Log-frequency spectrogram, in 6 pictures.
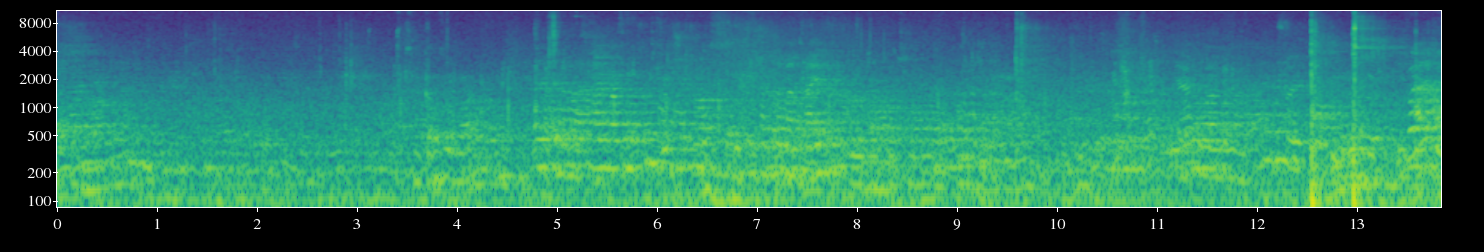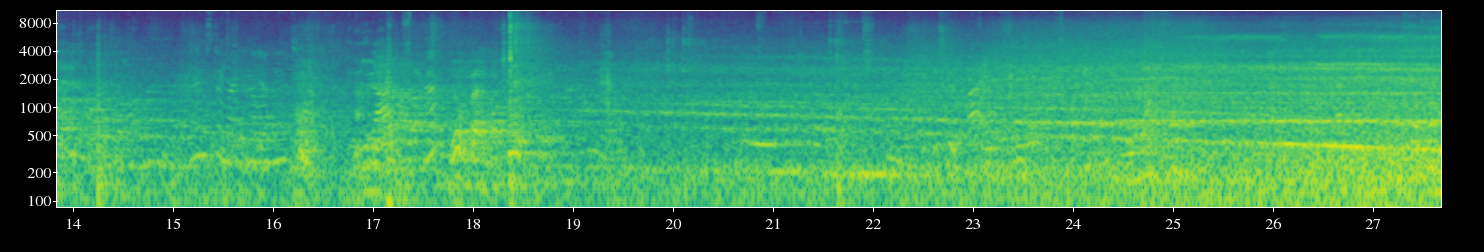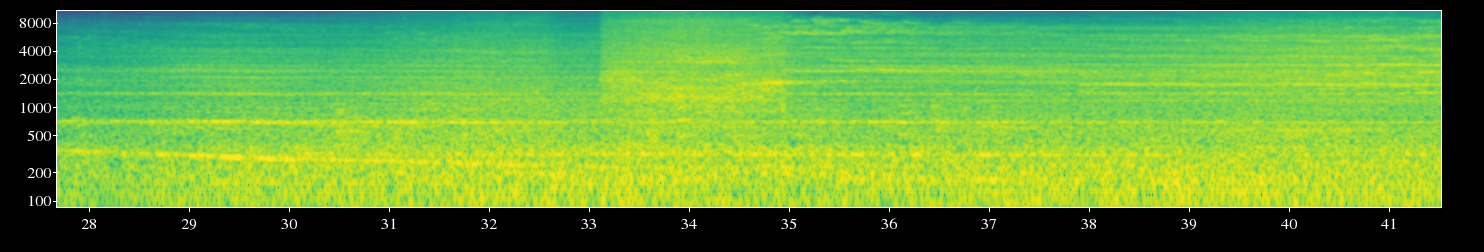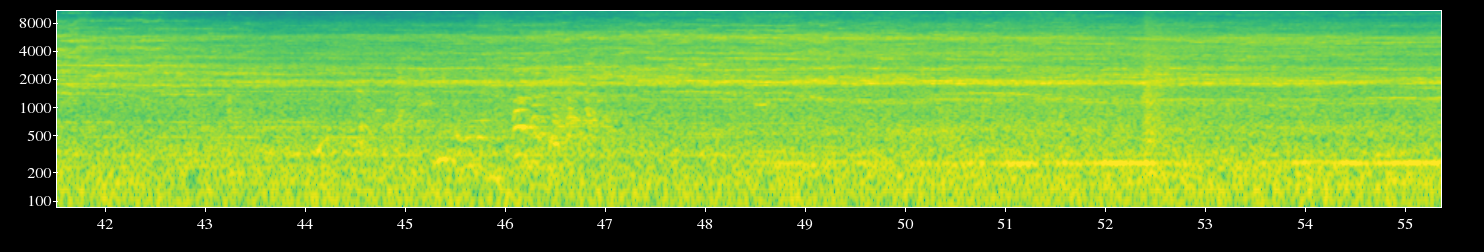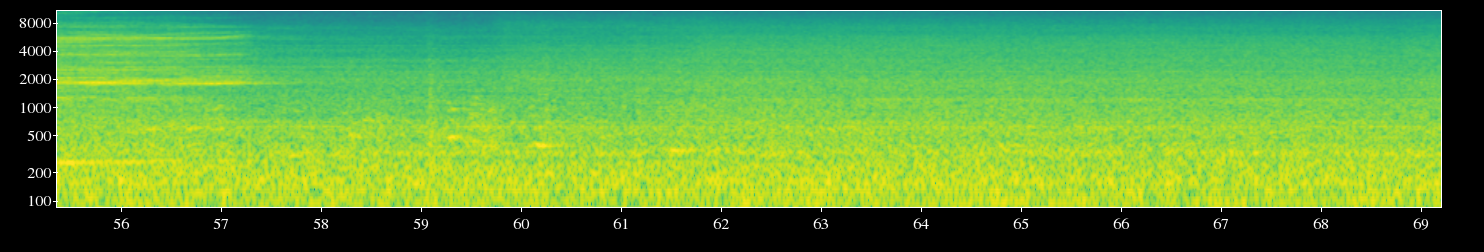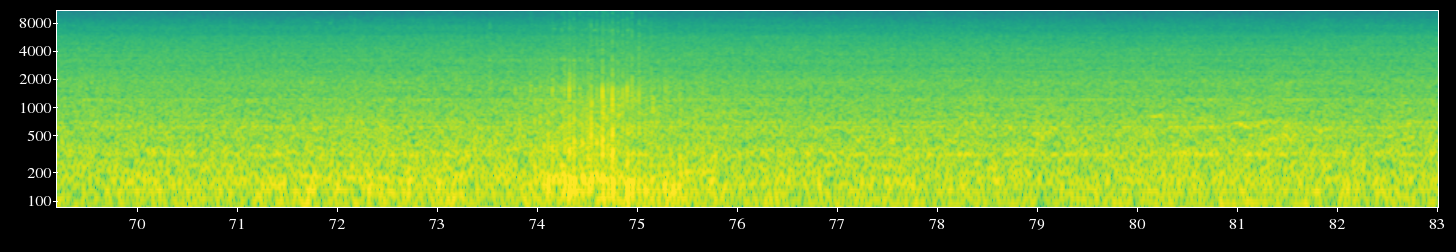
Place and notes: Limburg Süd, ICE Bahnhof / station - Zug Ankunft / train arrival
ICE aus Frankfurt kommt an.
Der Bahnhof Limburg Süd liegt in der Nähe der mittelhessischen 36.000-Einwohner-Kreisstadt Limburg auf dem Eschhöfer Feld-Gebiet des Limburger Stadtteils Eschhofen beim Streckenkilometer 110,5 der Schnellfahrstrecke Köln–Rhein/Main [...]Durchfahrende ICE können den Bahnhof darauf ohne Geschwindigkeitsverminderung mit bis zu 300 km/h passieren.
ICE from Frankfurt arrives.
The station is served by regular InterCityExpress services. Due to Limburg's relatively small size, passenger traffic is rather low, although commuters to Frankfurt am Main value the fast connections. Some 2,500 people use the station daily. The station has four tracks in total, of which two are equipped with a platform and two allow through trains to pass the station unobstructed at speeds of up to 300 km/h. Track one's platform, used by trains to Frankfurt, Mainz and Wiesbaden, also houses the ticket office. A bridge connects it to track four, which is used by trains going to Köln.
Limburg an der Lahn, Germany, August 2009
